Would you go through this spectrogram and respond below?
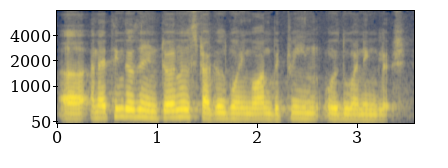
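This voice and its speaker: A man from India, a poet and professor, speaking as an interview guest in a thoughtful, measured way, often pausing with "uh" as he gathers his thoughts. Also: fairly high pitch, mellow. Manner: thoughtful, measured, many "uh" pauses. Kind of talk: reflective conversational interview.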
